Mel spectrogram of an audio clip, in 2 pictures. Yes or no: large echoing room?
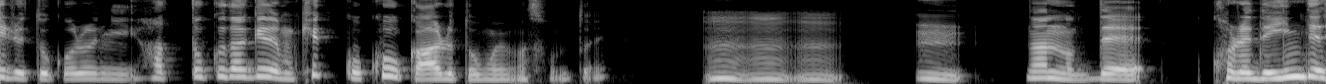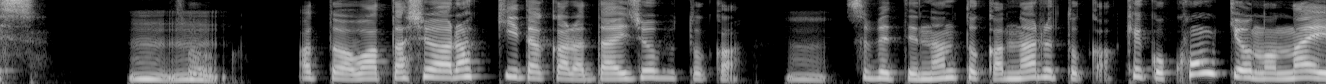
no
